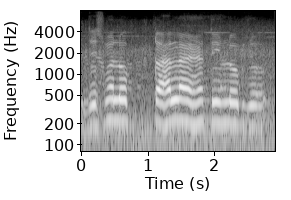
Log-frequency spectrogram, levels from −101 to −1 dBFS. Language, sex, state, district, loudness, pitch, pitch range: Hindi, male, Uttar Pradesh, Lucknow, -15 LUFS, 200 Hz, 185-210 Hz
